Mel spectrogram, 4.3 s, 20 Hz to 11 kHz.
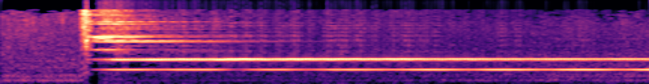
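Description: A single loud strike of a church bell at a homeless camp rings out, its sharp clang settling into a steady, sustained metallic hum that lingers for several seconds with no voices. The bell is rung on Sundays about 12 o'clock to call the camp to service.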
